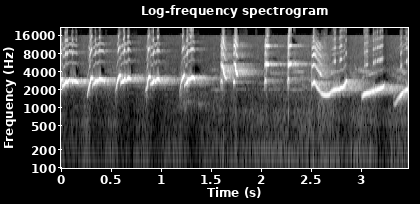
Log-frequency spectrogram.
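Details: White-rumped shama master song meant to make a bird sing: a run of rising whistled phrases repeated about three times a second, then sharper high notes and downward-swooping whistles.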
